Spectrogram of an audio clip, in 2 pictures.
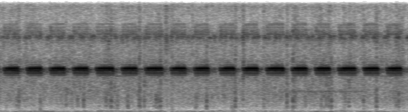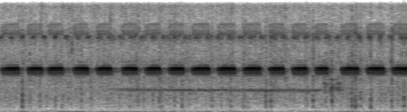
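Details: Cricket at night giving steady high-pitched chirps roughly two per second; a faint thin whistle-like tone runs briefly in the middle, over light hiss and low rumble.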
